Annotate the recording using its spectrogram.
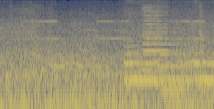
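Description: A vehicle horn sounds once, a short steady honk about a second and a half in, over the constant low rumble of street traffic and auto-rickshaw engines.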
